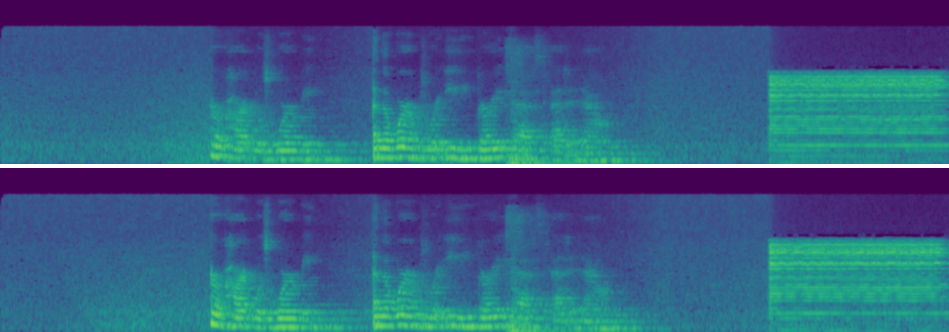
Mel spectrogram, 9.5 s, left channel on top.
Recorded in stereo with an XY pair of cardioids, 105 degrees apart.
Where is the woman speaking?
55° right, 1.0 m; by 6.0 s 60° left, 1.6 m.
